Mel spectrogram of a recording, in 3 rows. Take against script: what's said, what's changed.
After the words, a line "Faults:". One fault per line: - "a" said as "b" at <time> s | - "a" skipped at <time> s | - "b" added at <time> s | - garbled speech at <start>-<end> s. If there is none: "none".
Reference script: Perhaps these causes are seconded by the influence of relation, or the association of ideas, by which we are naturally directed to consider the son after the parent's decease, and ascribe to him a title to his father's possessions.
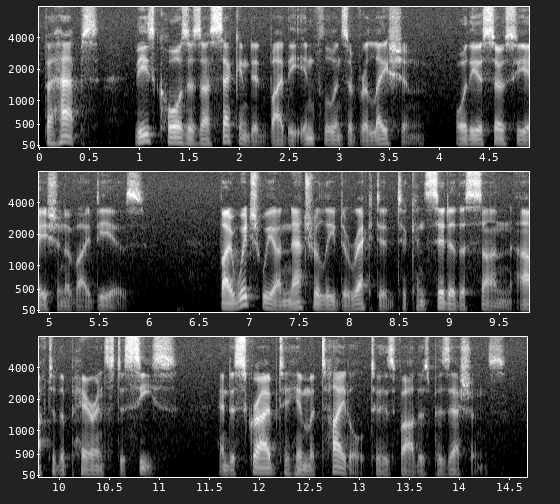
Perhaps these causes are seconded by the influence of relation, or the association of ideas, by which we are naturally directed to consider the son after the parent's decease, and ascribe to him a title to his father's possessions.
Faults:
none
